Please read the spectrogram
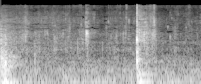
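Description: A utensil knocking on an aluminium frying pan of pasta: two sharp knocks about a second and a half apart, with faint wet squishing of the pasta in oil between them.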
